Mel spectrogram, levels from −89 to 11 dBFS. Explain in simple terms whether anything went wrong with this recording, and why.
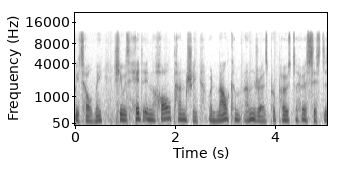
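Nothing went wrong here: the speech came over an ordinary call connection behaving the way it should, and the faint background noise underneath comes from the room itself rather than from any problem with the audio.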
